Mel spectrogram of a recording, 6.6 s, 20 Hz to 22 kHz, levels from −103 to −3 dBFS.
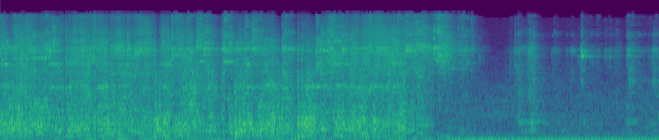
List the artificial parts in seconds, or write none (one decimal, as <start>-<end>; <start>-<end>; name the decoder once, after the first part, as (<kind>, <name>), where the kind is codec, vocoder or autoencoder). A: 0.6-1.7 (codec, SNAC)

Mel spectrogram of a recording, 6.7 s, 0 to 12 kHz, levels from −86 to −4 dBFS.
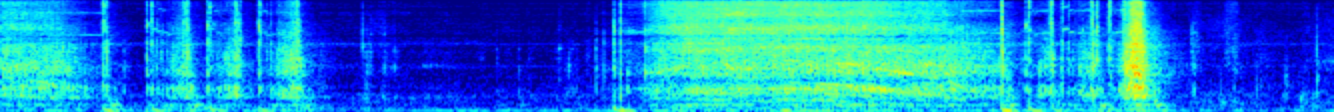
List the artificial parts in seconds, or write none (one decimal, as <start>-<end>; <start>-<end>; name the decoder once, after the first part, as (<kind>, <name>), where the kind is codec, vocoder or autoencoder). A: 1.6-2.4 (codec, SNAC); 3.0-3.9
